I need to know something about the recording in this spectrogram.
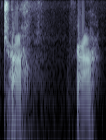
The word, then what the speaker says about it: Toronto: Yeah, Toronto. Tron. Toronto. Tron. One syllable, right? Yeah, just one.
